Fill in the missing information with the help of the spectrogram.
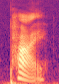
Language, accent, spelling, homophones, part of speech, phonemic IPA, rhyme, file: English, US, pie, pi, noun / verb, /paɪ/, -aɪ, En-us-pie.ogg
